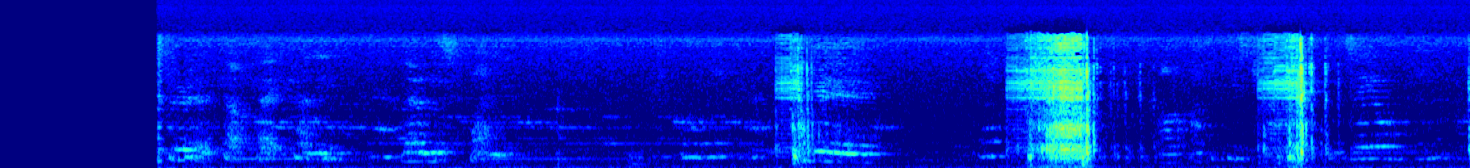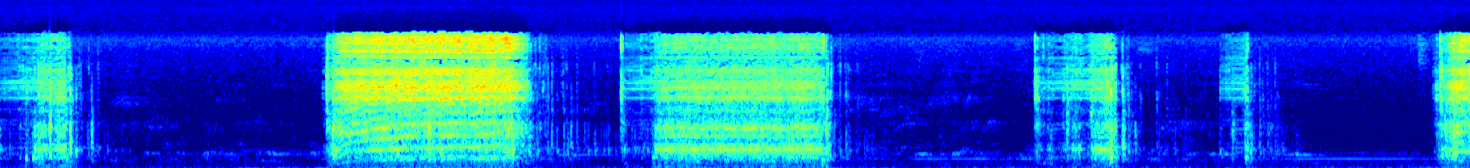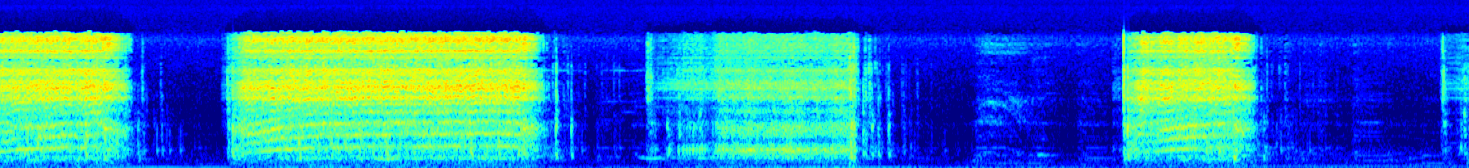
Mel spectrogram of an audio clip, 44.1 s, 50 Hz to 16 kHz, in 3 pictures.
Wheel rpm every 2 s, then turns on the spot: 0, 0, 0, 0, 0, 0, 0, 10, 0, 50, 10, 10, 0, 0, 30, 20, 60, 20, 10, 0, 30, 0.
22-24 36-38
